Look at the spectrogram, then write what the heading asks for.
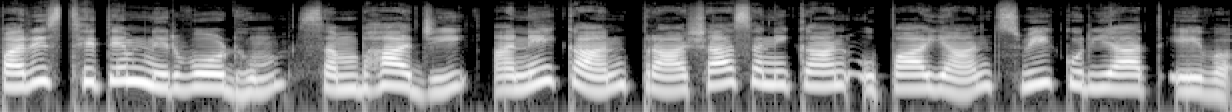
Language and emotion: Sanskrit, neutral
